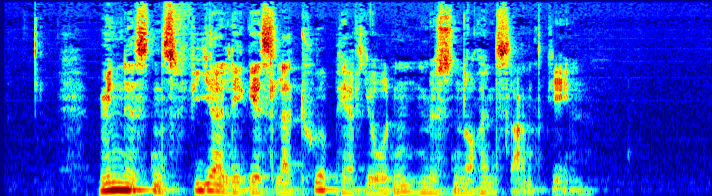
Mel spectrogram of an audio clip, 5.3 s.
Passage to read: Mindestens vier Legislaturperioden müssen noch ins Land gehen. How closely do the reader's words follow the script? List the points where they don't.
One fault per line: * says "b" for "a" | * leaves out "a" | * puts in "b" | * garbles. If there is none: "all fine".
all fine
